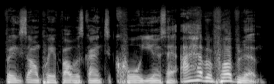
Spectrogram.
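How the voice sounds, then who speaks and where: A man with a deep voice hosting a podcast, asking questions in a relaxed, curious way. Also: very fast, no echo, studio quality. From Britain. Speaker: podcast host. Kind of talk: casual interview.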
